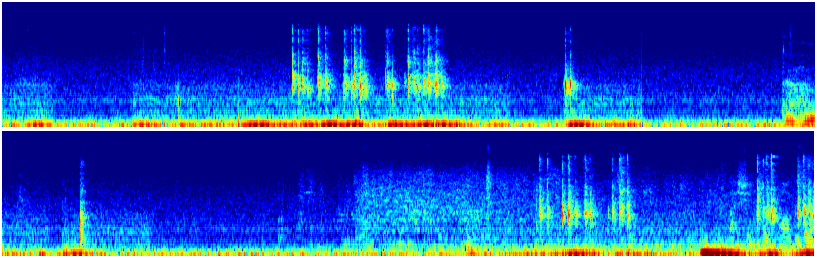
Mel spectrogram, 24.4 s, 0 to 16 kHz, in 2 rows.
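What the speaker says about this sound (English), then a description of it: "Yes, I'm clacking the keyboard" Clacking computer-keyboard typing comes in bursts over about twenty-four seconds, with mouse clicks and quiet pauses between runs, close and moderately quiet, while playing LittleBigPlanet 3.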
